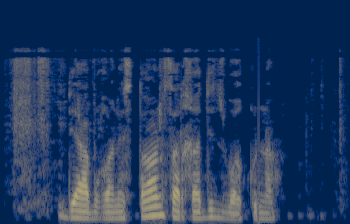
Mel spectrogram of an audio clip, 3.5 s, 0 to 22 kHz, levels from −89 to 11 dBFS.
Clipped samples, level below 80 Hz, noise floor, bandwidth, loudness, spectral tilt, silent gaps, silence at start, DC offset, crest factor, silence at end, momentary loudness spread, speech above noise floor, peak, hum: under 0.1%; -64 dBFS; -65 dBFS; 9.6 kHz; -27 LUFS; -5.5 dB/octave; none; 0.15 s; under 0.1%; 18 dB; 0.7 s; 15 LU; 39 dB; -10 dBFS; none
